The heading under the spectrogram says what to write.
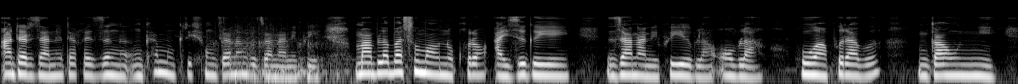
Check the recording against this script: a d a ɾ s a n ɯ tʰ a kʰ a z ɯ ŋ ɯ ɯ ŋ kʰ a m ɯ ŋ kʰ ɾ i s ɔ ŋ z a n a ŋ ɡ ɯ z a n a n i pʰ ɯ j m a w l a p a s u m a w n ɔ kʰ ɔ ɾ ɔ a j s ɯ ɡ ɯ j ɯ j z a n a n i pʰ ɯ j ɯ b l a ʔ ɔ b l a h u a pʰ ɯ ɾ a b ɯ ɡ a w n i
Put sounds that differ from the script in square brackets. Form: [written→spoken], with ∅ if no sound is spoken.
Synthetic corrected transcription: a d a ɾ [s→z] a n ɯ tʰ a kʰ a z ɯ ŋ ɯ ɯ ŋ kʰ a m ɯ ŋ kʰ ɾ i s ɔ ŋ z a n a ŋ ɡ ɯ z a n a n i pʰ ɯ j m a [w→b] l a [p→b] a s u m a w n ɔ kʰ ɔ ɾ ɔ a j [s→z] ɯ ɡ ɯ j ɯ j z a n a n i pʰ ɯ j ɯ b l a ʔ ɔ b l a h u a pʰ ɯ ɾ a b ɯ ɡ a w n i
